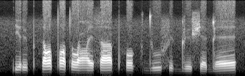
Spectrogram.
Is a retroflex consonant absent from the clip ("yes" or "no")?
no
